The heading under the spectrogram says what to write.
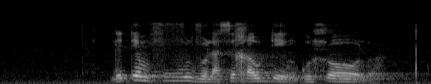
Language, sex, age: Swati, male, 20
